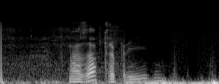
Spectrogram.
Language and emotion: Russian, neutral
